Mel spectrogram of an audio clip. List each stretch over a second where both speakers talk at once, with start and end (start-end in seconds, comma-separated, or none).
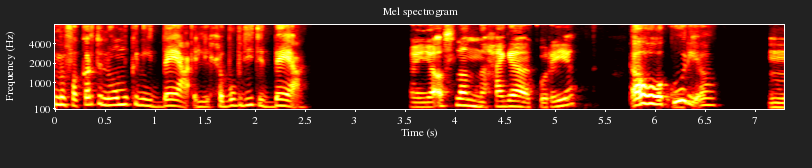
none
